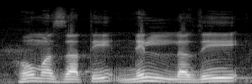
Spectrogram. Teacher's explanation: تا کے نیچے دو زیر تنوین ہے، دو زیر تنوین کو لام سے ملا کر پڑھیں گے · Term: نون قطنی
